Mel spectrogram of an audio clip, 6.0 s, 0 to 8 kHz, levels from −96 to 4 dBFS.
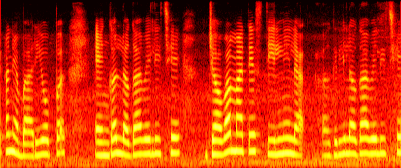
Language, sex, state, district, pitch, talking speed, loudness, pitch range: Gujarati, female, Gujarat, Valsad, 255 Hz, 130 wpm, -16 LUFS, 245-270 Hz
